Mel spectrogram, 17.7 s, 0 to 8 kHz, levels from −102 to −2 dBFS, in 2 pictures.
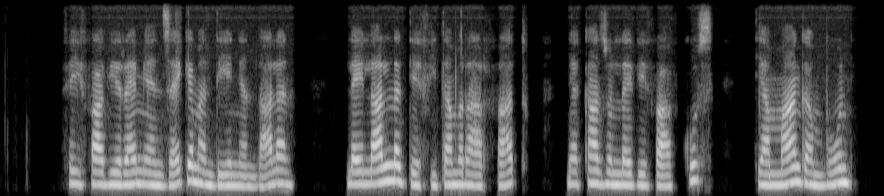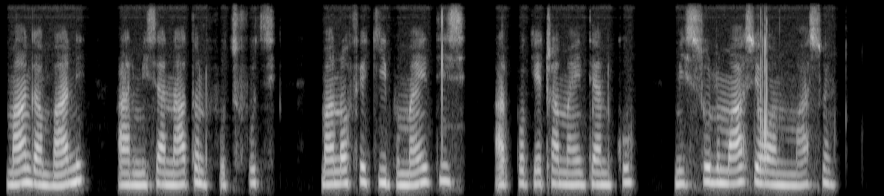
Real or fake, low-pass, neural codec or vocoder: real; 7.2 kHz; none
